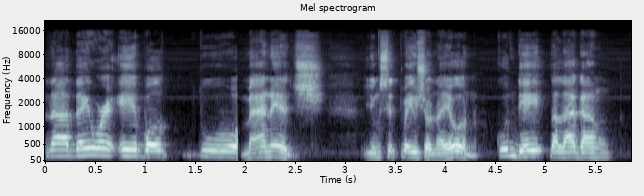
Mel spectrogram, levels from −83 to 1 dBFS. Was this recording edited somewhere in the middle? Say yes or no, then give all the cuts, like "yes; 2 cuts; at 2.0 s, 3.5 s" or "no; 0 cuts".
no; 0 cuts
